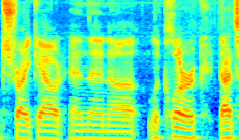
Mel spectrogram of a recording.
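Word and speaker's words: Leclerc: no hits one strike out and then uh L clerk that's how you pronounce his name pitched an inning the ninth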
